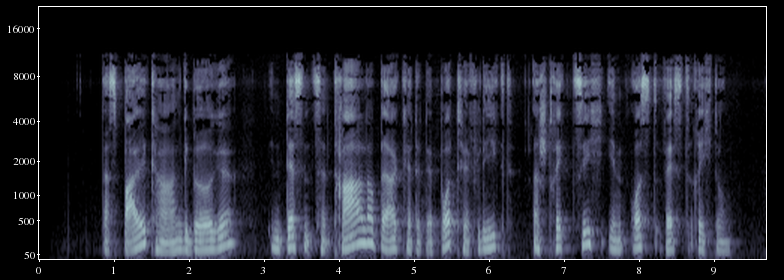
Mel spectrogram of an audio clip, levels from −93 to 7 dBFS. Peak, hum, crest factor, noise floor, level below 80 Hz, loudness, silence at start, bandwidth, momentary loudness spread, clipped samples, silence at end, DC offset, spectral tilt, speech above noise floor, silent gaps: -4 dBFS; none; 22 dB; -69 dBFS; -58 dBFS; -24 LUFS; 0.85 s; 11.5 kHz; 16 LU; under 0.1%; 0.5 s; under 0.1%; -3 dB/octave; 43 dB; none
